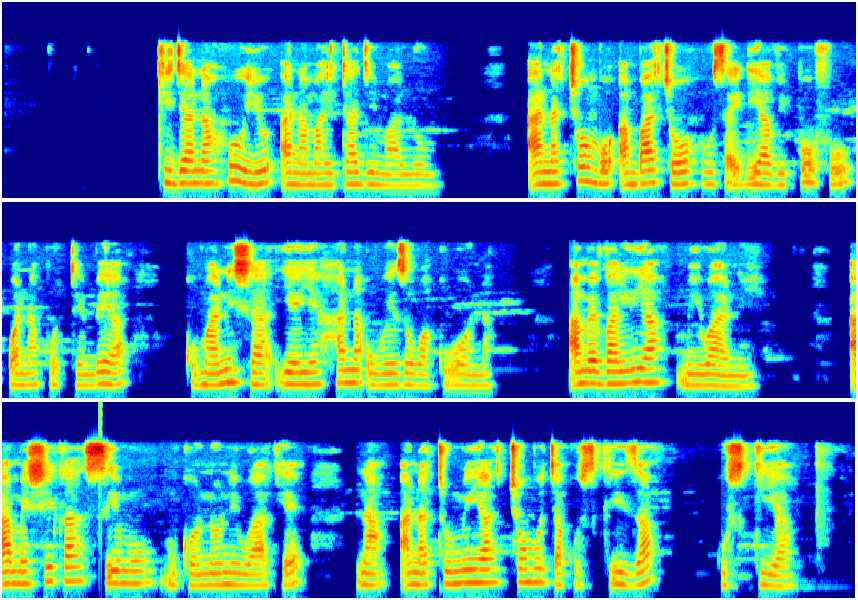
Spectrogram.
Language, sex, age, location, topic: Swahili, female, 25-35, Nairobi, education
